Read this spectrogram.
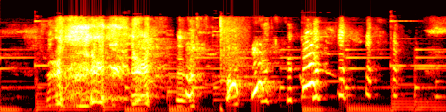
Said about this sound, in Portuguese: Agora vem a risada com a tosse também.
